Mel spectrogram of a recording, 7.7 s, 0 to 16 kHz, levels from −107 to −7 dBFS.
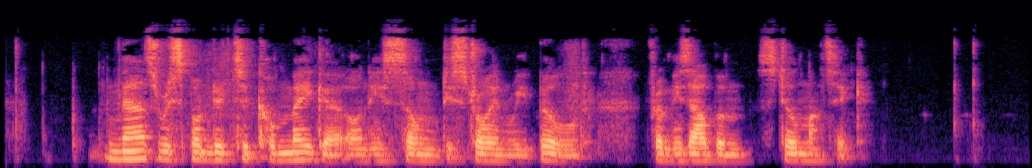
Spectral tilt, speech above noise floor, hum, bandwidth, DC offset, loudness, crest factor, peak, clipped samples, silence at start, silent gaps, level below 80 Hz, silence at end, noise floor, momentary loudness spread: -4 dB/octave; 49 dB; none; 9.6 kHz; under 0.1%; -24 LUFS; 20 dB; -6 dBFS; under 0.1%; 0.55 s; none; -70 dBFS; 0.4 s; -73 dBFS; 12 LU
